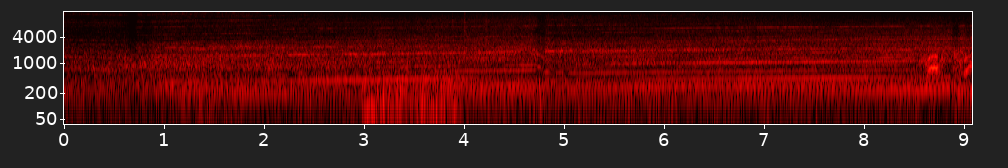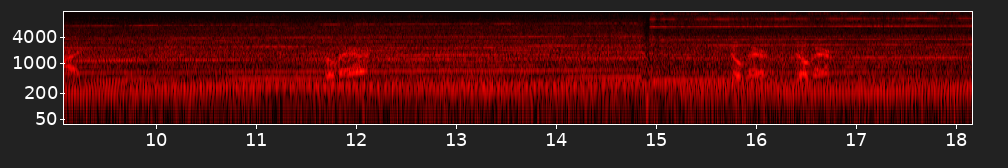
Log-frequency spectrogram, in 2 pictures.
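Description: A racing car engine roars and climbs steadily in pitch as the car speeds up.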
